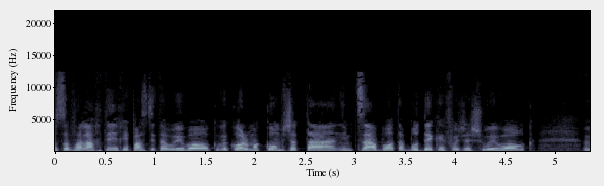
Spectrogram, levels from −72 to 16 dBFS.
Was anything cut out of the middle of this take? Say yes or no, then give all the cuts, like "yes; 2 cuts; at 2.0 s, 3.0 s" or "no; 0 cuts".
no; 0 cuts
